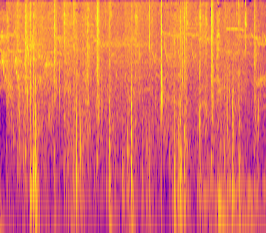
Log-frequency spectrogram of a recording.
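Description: Irregular clopping footsteps, a few knocks a second, as a group walks off down a trail.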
